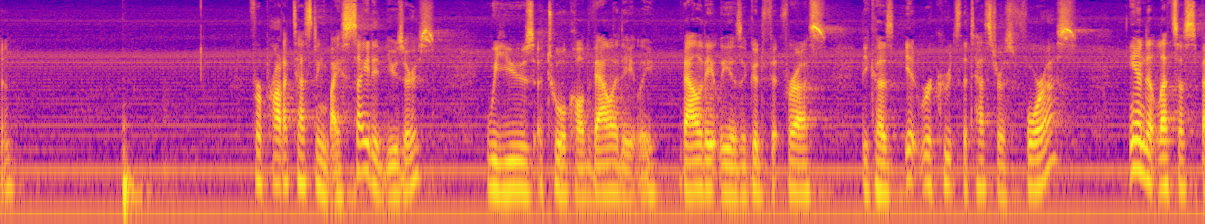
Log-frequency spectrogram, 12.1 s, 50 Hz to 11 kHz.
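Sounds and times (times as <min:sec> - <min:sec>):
electrical mains hum: 0:00.0 - 0:12.0
short low thump: 0:01.2 - 0:01.5.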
